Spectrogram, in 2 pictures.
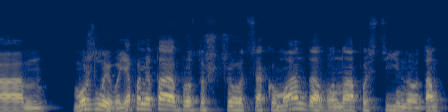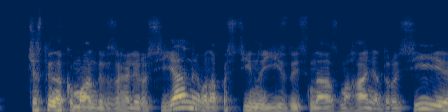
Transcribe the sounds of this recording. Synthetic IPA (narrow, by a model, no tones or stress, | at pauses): mɔʒlˠɪʋɔjapɐmʲjɐt̪ɑjʊpɾɔst̪ɔʃt͡ʃɔt͡sʲakɔmɑnd̪ɐʋɔnɑpɔsʲtʲijnɔt̪ɑm | t͡ʃɐst̪ɪnɐkɔmɑnd̪ɪʋzɐɦɐlʲiɾɔsʲijanɪʋɔnɑpɔsʲtʲijnɔjizd̪ɪtʲnɐzmɐɦɑnʲːɐd̪ɔɾɔsʲiji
